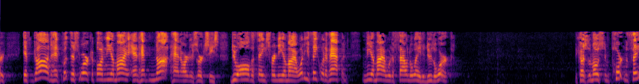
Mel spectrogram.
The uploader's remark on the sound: Ketha Heights Baptist Church ~ Live Broadcast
